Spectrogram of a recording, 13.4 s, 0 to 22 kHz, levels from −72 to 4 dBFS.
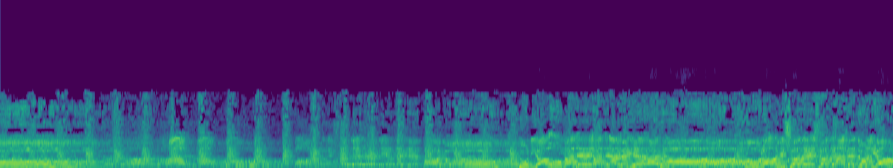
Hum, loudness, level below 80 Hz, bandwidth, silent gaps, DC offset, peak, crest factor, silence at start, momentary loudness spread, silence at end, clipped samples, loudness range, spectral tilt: none; -12 LUFS; -52 dBFS; 10.5 kHz; none; under 0.1%; 0 dBFS; 12 dB; 0 s; 8 LU; 0 s; under 0.1%; 7 LU; -2 dB/octave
